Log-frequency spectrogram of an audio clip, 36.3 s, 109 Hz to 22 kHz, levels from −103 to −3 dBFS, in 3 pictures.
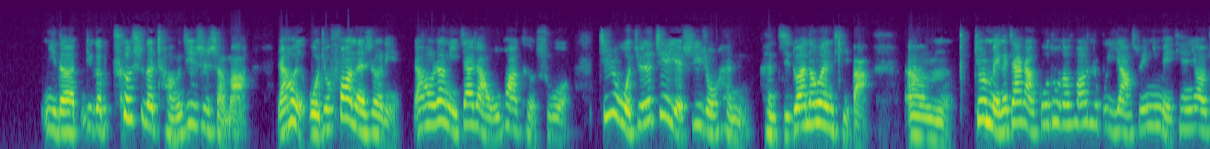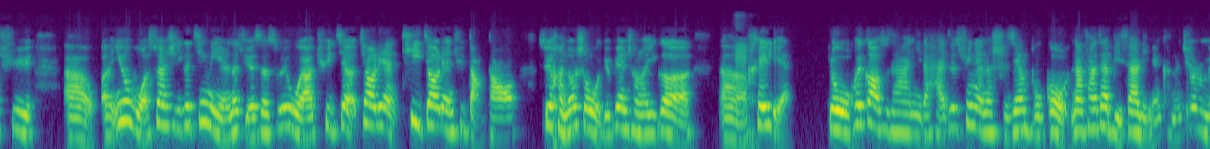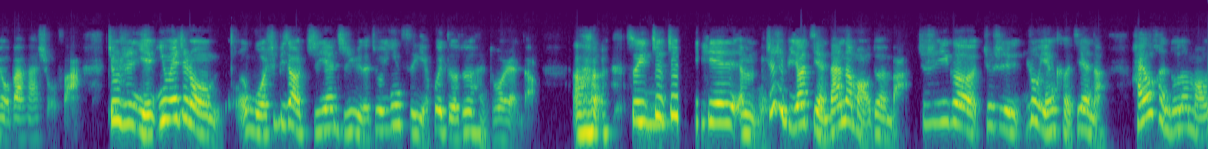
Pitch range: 205-300 Hz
